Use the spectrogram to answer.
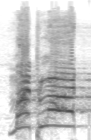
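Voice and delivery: high, loud shout; impassioned pulpit shout; preacher's cry. Acted. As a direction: cry out the blood's plea. Climax of sermon cry.

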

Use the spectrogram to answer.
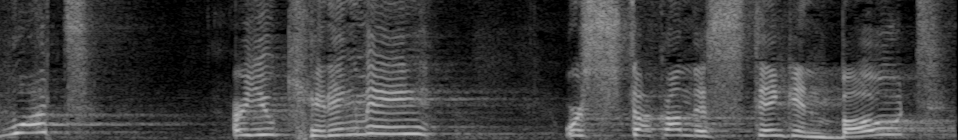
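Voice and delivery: high, whining outrage at being stuck; whiny complaining relative. Retold or imitated. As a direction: squeal it like a spoiled passenger. Relative complaining about lost port.

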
